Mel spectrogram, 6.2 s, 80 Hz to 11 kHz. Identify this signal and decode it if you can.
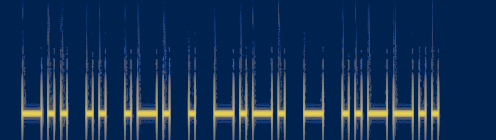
Morse code, heard as a keyed tone, about 15 wpm, 700 Hz. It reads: DIRECT?
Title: Common QSO Phrases 15wpm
